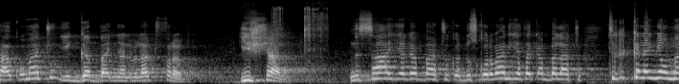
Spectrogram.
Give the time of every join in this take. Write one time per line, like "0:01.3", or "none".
0:03.5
